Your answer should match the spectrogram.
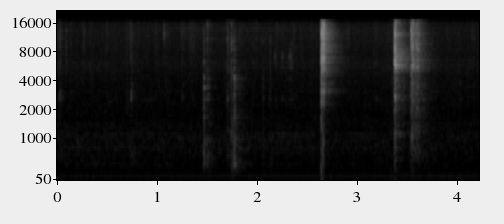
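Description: Metal kitchen tongs clacking as a boiled lobster is lifted from the pot and set on a plate: a couple of soft clicks, then sharp knocks, the loudest a little under three seconds in, with a steady low hum underneath.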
